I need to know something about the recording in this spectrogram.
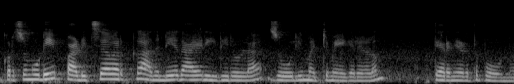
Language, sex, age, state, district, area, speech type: Malayalam, female, 45-60, Kerala, Palakkad, rural, spontaneous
